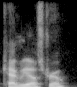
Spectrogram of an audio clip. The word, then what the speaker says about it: Cagliostro: Cagliostro.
